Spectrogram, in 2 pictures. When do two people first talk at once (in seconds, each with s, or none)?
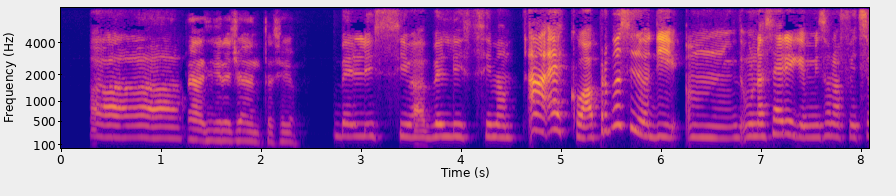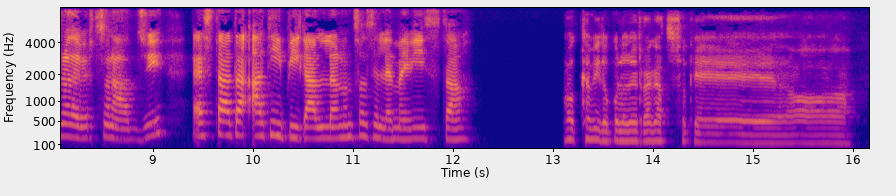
none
